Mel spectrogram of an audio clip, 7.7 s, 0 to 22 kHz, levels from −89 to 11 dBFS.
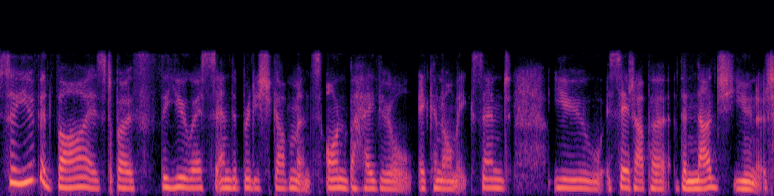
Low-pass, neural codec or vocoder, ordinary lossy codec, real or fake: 7.2 kHz; none; Opus, 16 kbps; real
